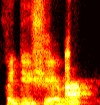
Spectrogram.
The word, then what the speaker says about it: fiduciary: Sorry to go back, but I have a question regarding the I can't pronounce that term, fiduciary? Fiduciary.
